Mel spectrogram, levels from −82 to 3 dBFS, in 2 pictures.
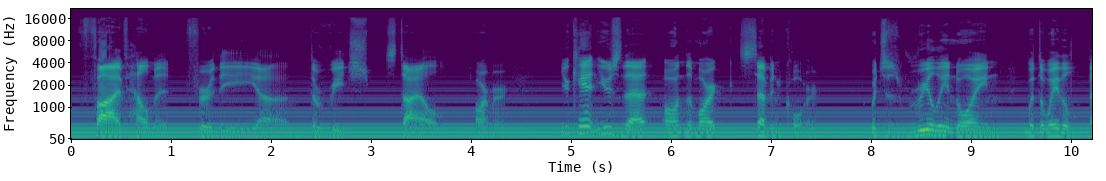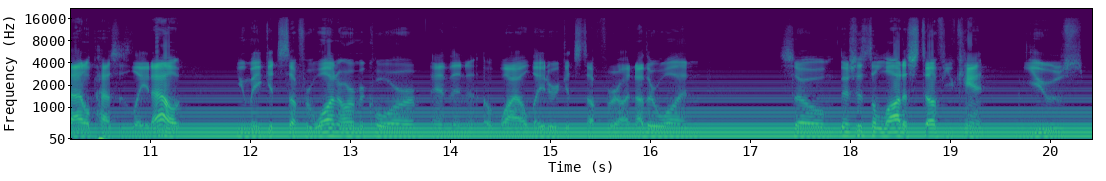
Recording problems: electrical hum; loud; throughout; 60 Hz, 6 dB below the speech

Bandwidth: 16.5 kHz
